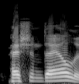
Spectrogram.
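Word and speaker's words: Passchendaele: He has the eighth battalion, London Regiment, 20 September 1917, Passanddale as most people pronounce it, although I think in French it's Pandale.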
